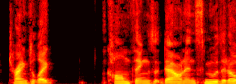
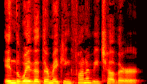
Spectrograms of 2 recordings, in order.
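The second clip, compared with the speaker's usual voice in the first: ordinary talk, nothing marked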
